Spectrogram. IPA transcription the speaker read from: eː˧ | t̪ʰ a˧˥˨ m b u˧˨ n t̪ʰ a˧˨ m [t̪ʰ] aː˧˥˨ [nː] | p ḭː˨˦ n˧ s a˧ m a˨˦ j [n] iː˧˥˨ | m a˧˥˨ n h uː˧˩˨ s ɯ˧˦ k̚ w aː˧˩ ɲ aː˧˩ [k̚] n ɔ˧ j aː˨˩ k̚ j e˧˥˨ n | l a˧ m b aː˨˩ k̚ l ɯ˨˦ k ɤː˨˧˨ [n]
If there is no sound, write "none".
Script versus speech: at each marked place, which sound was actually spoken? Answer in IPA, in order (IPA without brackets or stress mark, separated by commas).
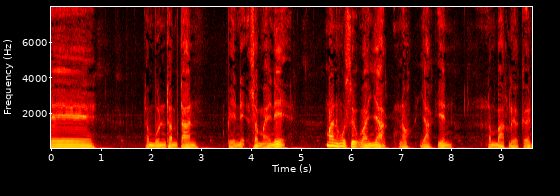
t̪, n, n, k̚, n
